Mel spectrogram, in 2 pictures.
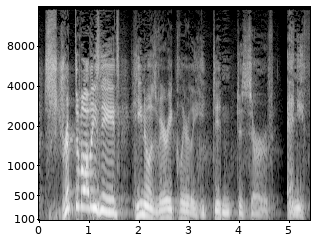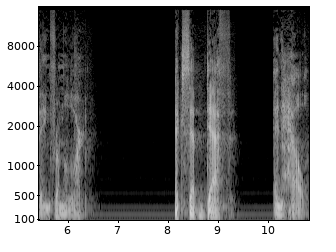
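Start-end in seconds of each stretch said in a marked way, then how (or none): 1.8-10.7 hushed. Shown as a demonstration. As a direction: drop to a low, quiet voice. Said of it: "I'm gonna say it again".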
